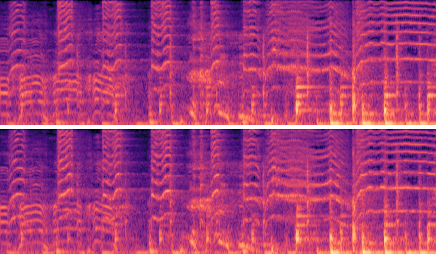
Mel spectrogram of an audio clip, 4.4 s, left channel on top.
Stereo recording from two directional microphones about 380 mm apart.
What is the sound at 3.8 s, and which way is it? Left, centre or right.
Music, centre.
